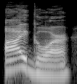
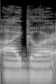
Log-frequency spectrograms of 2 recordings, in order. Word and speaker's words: Igor: the pronunciation, and he says his name is pronounced Igor. And so, he just Frankenstein Frankenstein just sticks with that the whole movie. And he's like, "It's actually pronounced Igor."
